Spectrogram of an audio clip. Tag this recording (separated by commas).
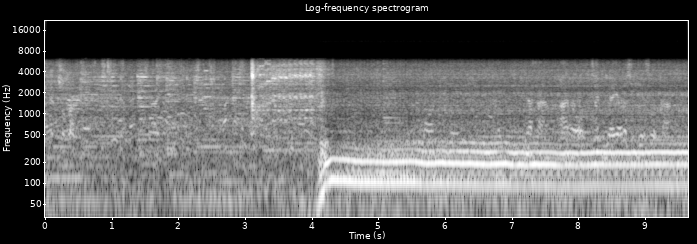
Speech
